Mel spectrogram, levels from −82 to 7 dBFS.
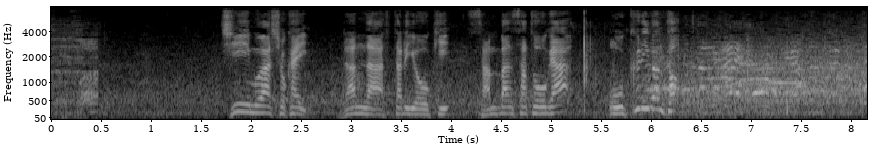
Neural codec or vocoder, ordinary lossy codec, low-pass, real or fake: vocoder, 44.1 kHz, 128 mel bands every 256 samples, BigVGAN v2; none; 7.2 kHz; fake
